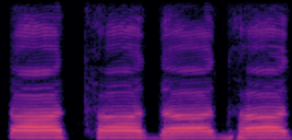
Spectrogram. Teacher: এবং ত বর্গ উচ্চারণে ত, থ, দ, ধ দন্তানো জিহ্বার উপর পাটির দন্ত স্পর্শ করে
